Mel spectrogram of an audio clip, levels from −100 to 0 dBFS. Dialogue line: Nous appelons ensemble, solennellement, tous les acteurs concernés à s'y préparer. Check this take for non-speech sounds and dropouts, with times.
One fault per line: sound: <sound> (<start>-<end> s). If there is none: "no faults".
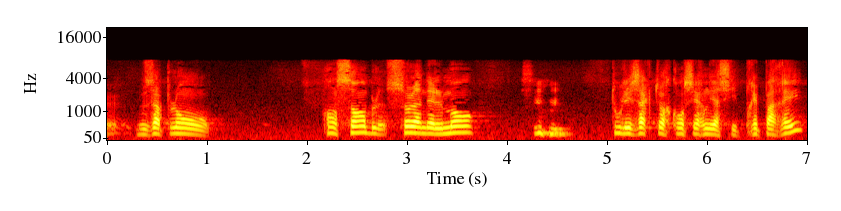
sound: laugh (4.1-4.7 s)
